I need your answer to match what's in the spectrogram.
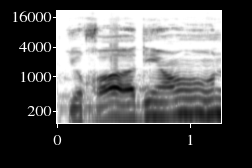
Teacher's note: عین کے بعد واو ساکن ہے، اس سے پہلے عین کے اوپر پیش تو واو مدہ ہے، ایک الف تک کھینچیں گے۔ نون حروف طرفیہ میں سے ہے، طرف لسان سے ادا کریں گے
